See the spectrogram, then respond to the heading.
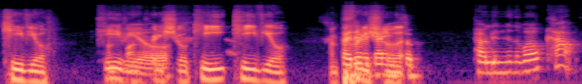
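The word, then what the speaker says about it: Kiwior: got the Polish center-back Kiora whose name I say wrong who played every game for for put Portugal no the other people it's key it's pronounced kivio Poland in the World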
